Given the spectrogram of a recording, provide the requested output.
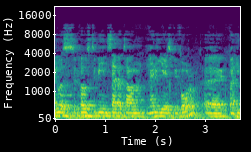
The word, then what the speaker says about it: Sabaton: Do I say that right, or is no, it's Sabaton pronounced Sabaton.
